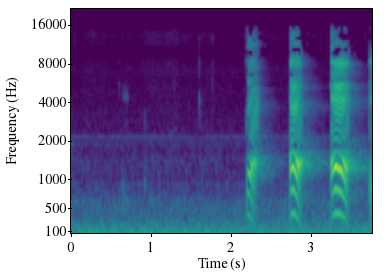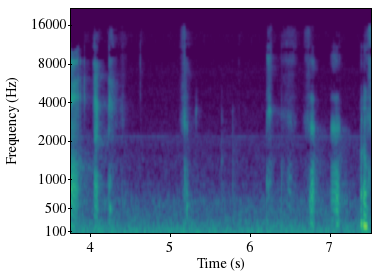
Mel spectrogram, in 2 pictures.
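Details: A baby's short babbling cries and fussing sounds come in bursts indoors over a quiet background, with no animal voice.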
